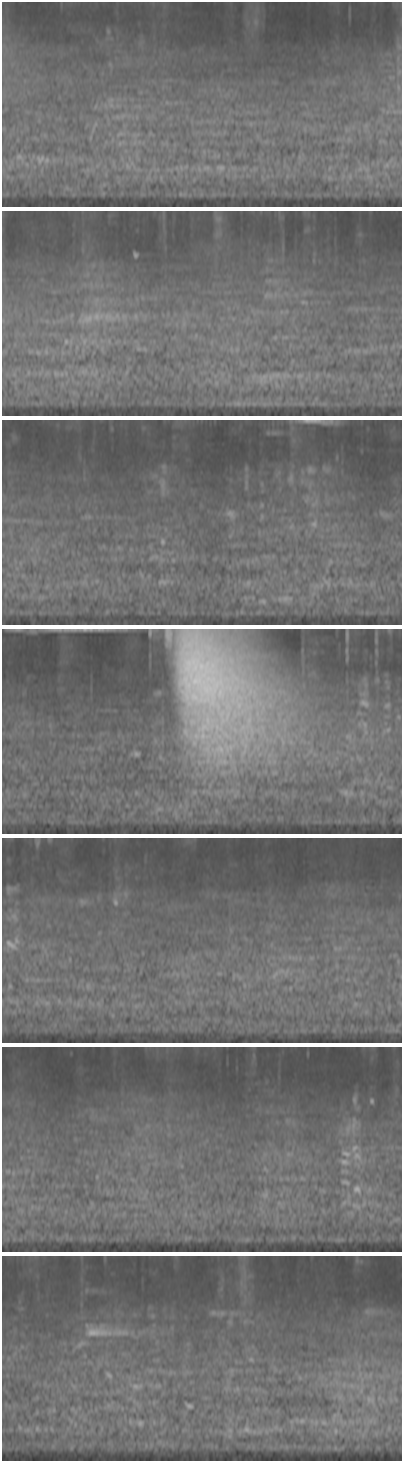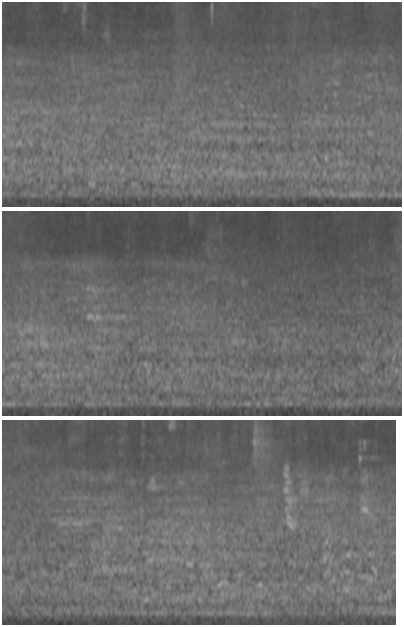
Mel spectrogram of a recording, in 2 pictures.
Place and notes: Porto, São Bento Train Station, main hall - Porto São Bento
